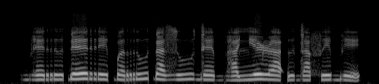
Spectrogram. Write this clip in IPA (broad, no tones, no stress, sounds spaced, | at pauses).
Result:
bʱ ɛ r ɯ ɗ ɛ r e ɓ ʌ r u ɗ a z u d ɛ bʱ a lʲ ɛ ɭ a ʔ ɯ d a f e b e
